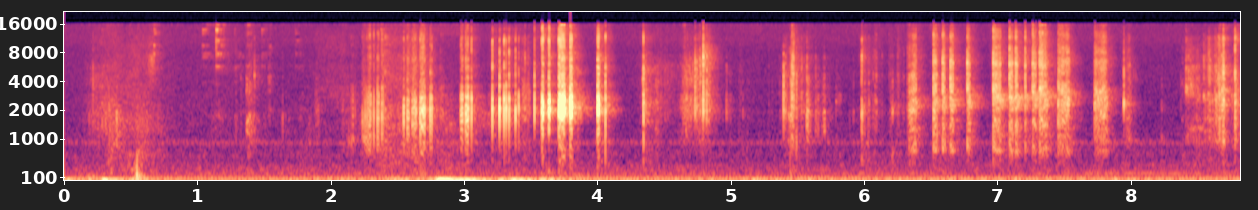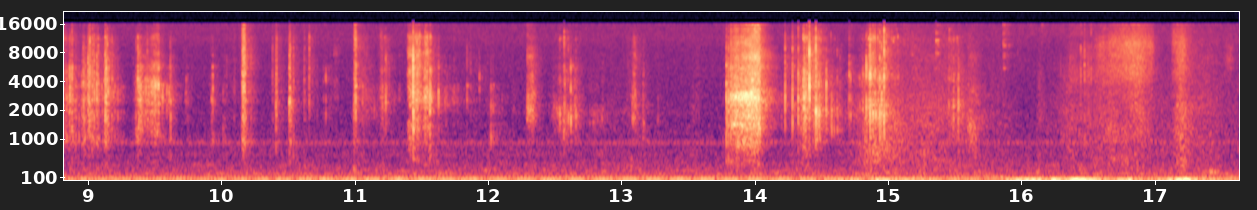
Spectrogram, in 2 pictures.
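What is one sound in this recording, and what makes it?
A matchbox rattles and slides open and shut close by.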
